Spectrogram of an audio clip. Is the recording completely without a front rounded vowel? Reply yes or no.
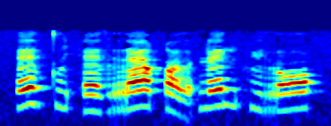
no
